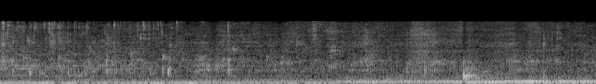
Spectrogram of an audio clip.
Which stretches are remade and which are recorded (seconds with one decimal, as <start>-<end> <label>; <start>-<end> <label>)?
0.0-3.9 recorded; 3.9-5.6 remade; 5.6-6.0 recorded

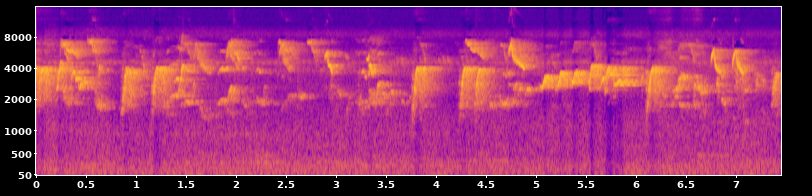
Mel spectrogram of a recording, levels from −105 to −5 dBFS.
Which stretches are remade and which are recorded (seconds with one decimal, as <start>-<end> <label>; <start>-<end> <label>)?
0.0-7.5 recorded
